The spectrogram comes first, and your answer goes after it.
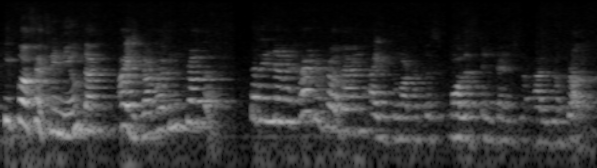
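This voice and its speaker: Performer playing a distant, echoey, indignant Victorian gentleman. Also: medium pitch, expressive, very fast, close to an everyday voice. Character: stiff, indignant Victorian gentleman guardian, formally polite. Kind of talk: theatrical stage comedy acting. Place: indoor stage, far from microphone. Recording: very echoey distant stage play recording.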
